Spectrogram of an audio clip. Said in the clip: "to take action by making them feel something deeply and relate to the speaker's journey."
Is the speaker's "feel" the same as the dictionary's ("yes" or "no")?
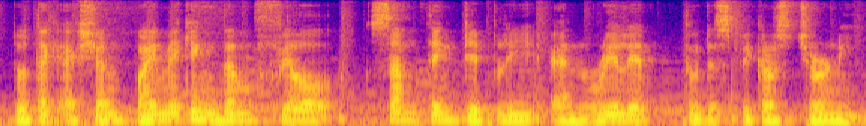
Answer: yes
